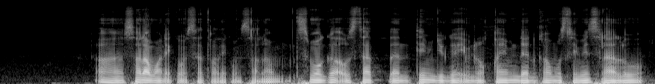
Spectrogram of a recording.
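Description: A man speaks calmly and steadily into a microphone.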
